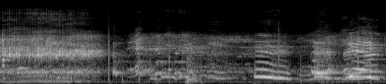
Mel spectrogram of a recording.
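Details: Deliberate belch during a burping challenge: a loud, drawn-out voiced belch with speech and laughter around it; ordinary burping done on purpose.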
